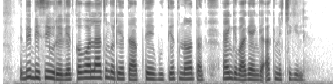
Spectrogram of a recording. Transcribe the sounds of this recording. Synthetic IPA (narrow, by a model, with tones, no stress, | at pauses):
bi˦bi˨si˦u˨ɾe˨ɾjet̚kɔ˦kɔ˦la˦t͡ʃi˦ŋɡɔɾjetap̚tebu˨tje˦tnɔ˦tɔ˨nɛ˦ŋɡɪba˨kɛŋɡɛ̰˨ʔa˦kne˨t͡ʃi˦ki˨le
